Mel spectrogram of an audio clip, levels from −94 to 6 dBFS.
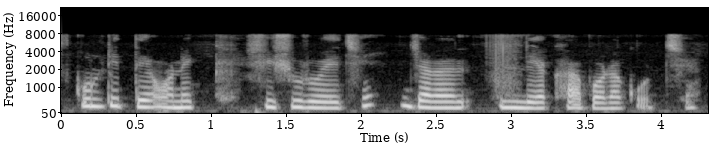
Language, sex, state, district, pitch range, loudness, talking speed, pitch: Bengali, female, West Bengal, Cooch Behar, 230-270 Hz, -15 LUFS, 95 wpm, 240 Hz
